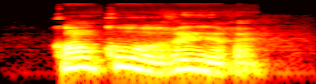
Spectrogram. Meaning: third-person plural past historic of concourir
- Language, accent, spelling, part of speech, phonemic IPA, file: French, Canada, concoururent, verb, /kɔ̃.ku.ʁyʁ/, LL-Q150 (fra)-concoururent.wav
